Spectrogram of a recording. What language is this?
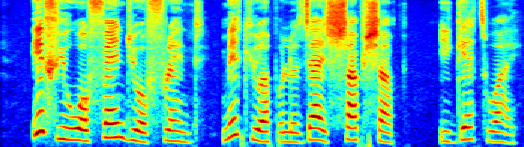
Nigerian Pidgin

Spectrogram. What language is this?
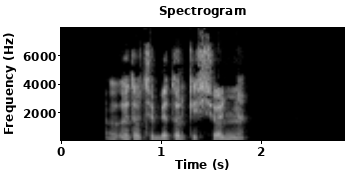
Belarusian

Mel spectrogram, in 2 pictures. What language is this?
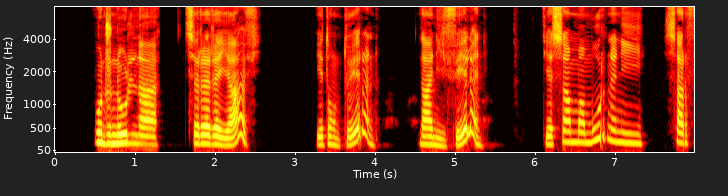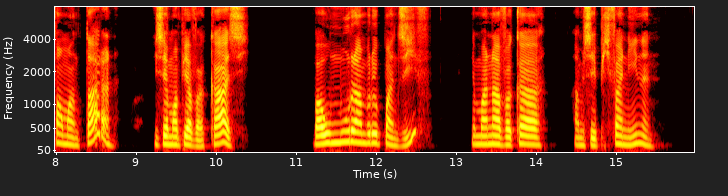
Malagasy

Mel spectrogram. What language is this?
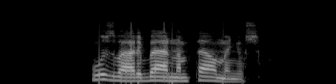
Latvian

